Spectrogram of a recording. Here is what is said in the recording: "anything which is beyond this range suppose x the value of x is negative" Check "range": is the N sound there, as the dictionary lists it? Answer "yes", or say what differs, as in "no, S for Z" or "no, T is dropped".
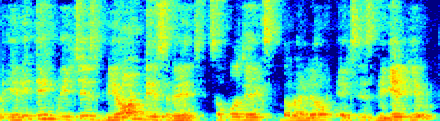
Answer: no, N is dropped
